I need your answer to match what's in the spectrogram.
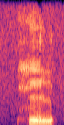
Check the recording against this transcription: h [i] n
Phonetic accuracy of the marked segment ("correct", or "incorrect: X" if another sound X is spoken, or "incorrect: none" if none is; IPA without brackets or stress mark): incorrect: ĩ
